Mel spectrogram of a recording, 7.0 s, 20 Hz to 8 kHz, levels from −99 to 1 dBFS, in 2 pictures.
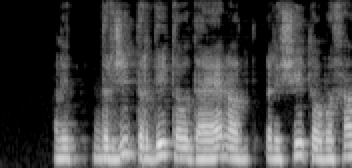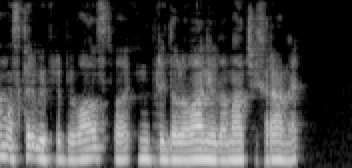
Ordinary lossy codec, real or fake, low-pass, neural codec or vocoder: none; real; none; none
